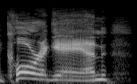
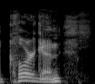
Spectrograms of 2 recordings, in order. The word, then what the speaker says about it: Corgan: it in Texas, drawl, where we butcher names, Billy Corrigan. Billy Corgan. Leanne came here and said, you know, you're friends with him. You ought to pronounce his name right. Billy Corgan.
